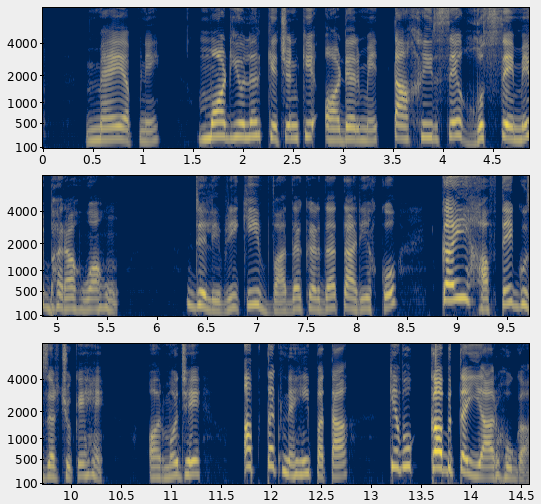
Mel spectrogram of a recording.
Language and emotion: Urdu, angry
